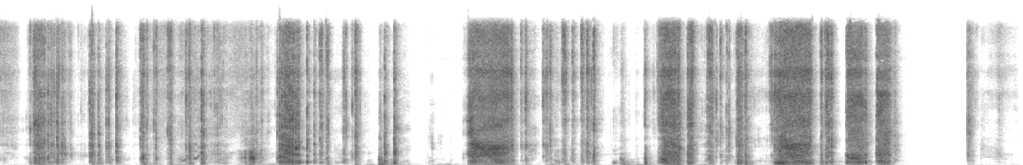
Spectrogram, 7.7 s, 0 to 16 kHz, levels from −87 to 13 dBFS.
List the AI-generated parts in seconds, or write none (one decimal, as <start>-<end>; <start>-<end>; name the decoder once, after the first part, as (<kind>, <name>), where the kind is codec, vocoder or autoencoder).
3.3-4.1 (autoencoder, DAC-VAE); 6.4-7.3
